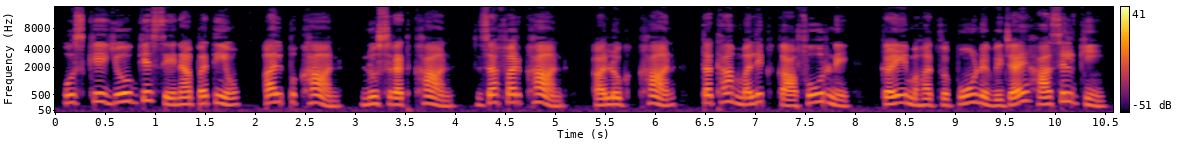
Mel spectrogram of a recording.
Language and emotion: Hindi, neutral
